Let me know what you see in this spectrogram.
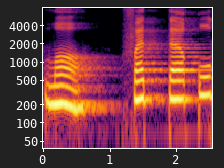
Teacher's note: Lam jalalah atau lam pada lafaz Allah dibaca secara tafkhim karena harokat sebelumnya dhammah. Maka lamnya tebal.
